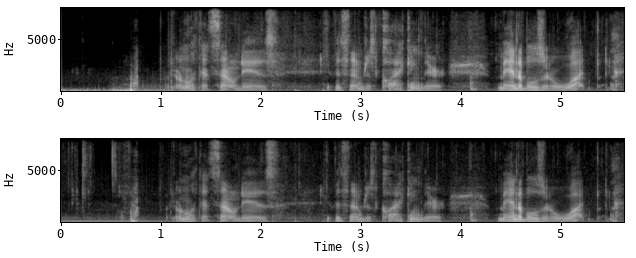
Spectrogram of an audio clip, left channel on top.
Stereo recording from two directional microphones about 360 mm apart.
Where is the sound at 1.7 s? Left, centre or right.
Centre.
